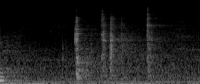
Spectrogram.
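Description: A few short knocks and clicks, three within about a second, as a man sits down on the padded seat of a gym leg extension machine and settles against it.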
